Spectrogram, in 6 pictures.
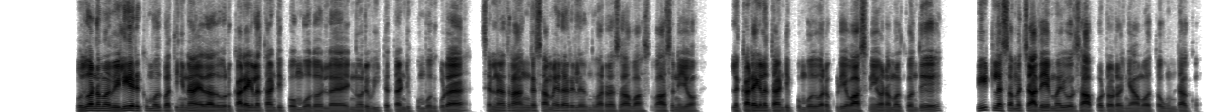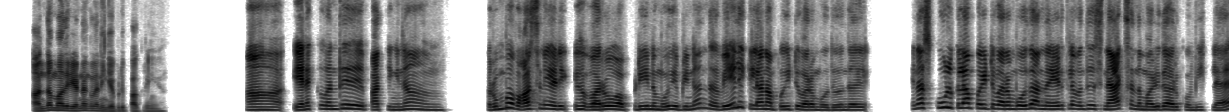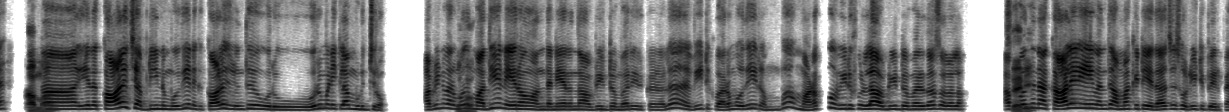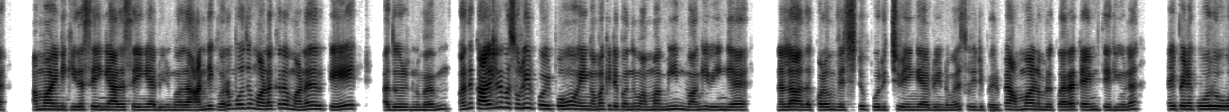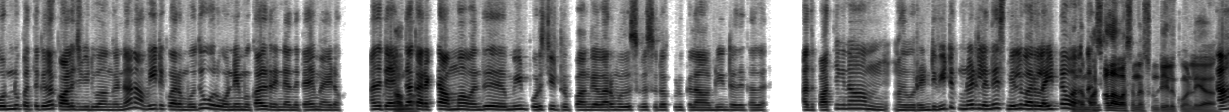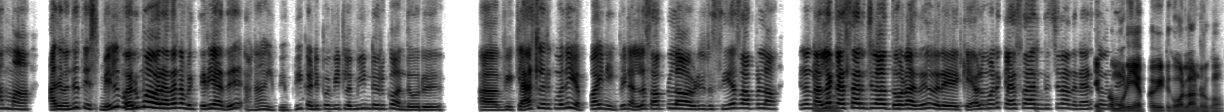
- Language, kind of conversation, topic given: Tamil, podcast, வீட்டில் பரவும் ருசிகரமான வாசனை உங்களுக்கு எவ்வளவு மகிழ்ச்சி தருகிறது?
- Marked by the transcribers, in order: "மணக்கும்" said as "மடக்கும்"; laughing while speaking: "மாதிரி தான் சொல்லலாம்"; laughing while speaking: "எப்பா இன்னைக்கு போய் நல்லா சாப்பிடலாம் … அந்த நேரத்தில வந்து"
